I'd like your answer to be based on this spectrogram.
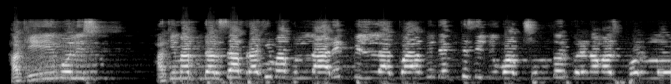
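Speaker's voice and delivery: high, loud sermon declamation; impassioned high-pitched preacher's chant; full-force preaching. Acted. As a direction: ring it out to a big congregation, stretching the last word.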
